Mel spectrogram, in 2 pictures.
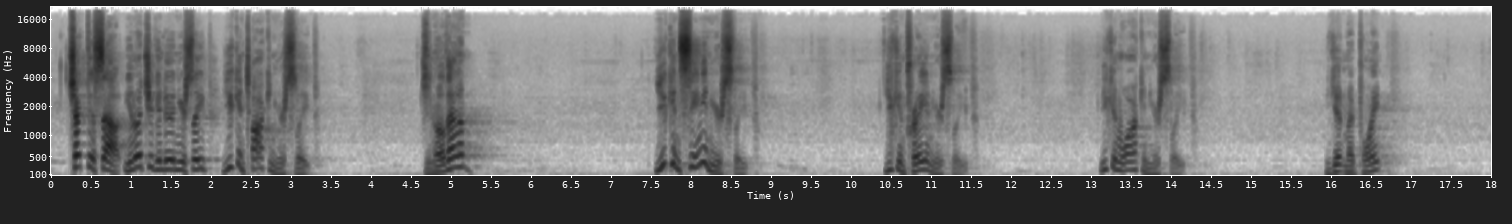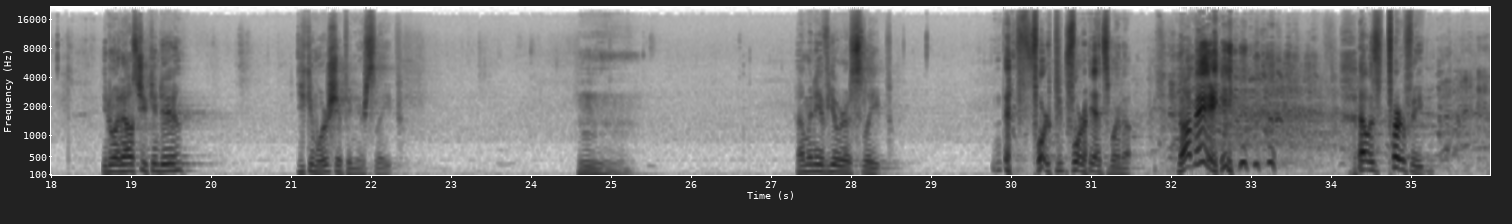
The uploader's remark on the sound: Audio messages from Calvary Chapel in Sierra Vista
